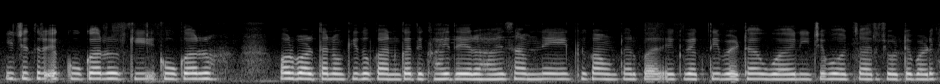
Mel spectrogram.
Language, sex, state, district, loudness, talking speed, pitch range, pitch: Hindi, female, Bihar, Muzaffarpur, -16 LUFS, 185 wpm, 240-255 Hz, 250 Hz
